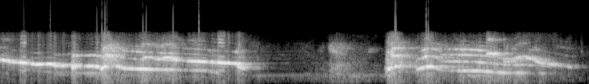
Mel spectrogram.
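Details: Dog howling alone indoors while its owner was away at the shop; two long wavering howls that fall in pitch, with yips at the start and a brief quiet gap between them.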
